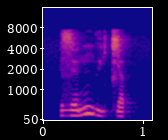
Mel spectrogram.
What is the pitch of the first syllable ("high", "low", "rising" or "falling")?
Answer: rising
